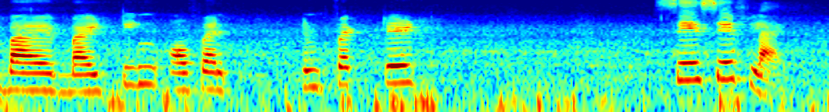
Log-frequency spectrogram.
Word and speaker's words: tsetse: biting of an infected tsetse fly. The T is silent here, sorry, tsetse fly.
